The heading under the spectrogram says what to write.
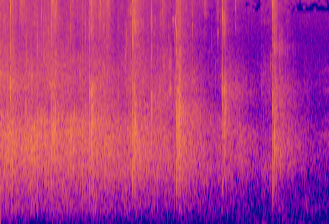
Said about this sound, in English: All right, thank you. Let's give a round of applause for what God is doing.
